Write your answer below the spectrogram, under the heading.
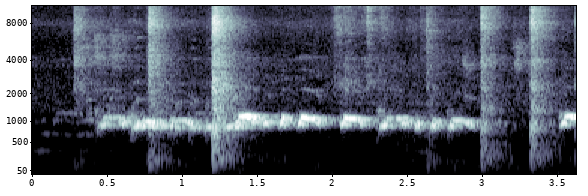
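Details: Fighting call of a zebra dove kept as a training recording for birds: one long, steady, rapidly trilled coo, interrupted by several sharp clicking or knocking sounds.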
